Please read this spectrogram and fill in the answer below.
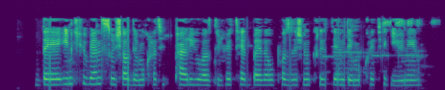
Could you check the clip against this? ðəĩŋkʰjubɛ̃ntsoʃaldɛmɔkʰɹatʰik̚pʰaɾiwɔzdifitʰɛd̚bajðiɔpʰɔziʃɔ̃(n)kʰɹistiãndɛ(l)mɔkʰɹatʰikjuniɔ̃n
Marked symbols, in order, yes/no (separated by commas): yes, no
